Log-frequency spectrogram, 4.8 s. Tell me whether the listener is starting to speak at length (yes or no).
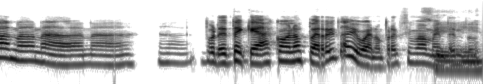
yes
